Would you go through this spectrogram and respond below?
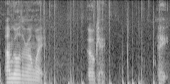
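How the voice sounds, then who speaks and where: A man's voice: medium pitch, fairly bright tone, a little hiss or hum. A man streaming a video game with a stuffy nose from a cold, rambling and thinking aloud. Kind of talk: casual gameplay commentary.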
